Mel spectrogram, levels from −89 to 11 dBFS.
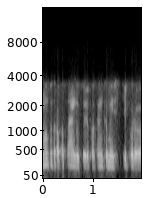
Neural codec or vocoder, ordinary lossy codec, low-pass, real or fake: none; Opus, 16 kbps; 10.8 kHz; real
